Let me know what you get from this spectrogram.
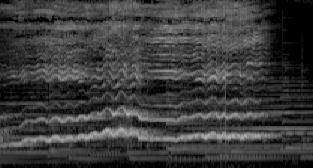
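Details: Music with a sung vocal line over held instrumental notes; no animal sound is heard.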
